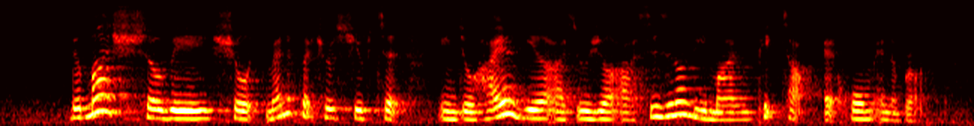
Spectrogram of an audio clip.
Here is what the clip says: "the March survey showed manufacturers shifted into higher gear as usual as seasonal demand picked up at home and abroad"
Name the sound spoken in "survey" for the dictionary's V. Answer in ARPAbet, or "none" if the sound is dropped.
W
